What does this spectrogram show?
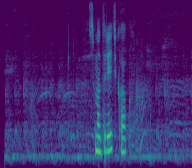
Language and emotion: Russian, neutral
